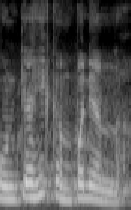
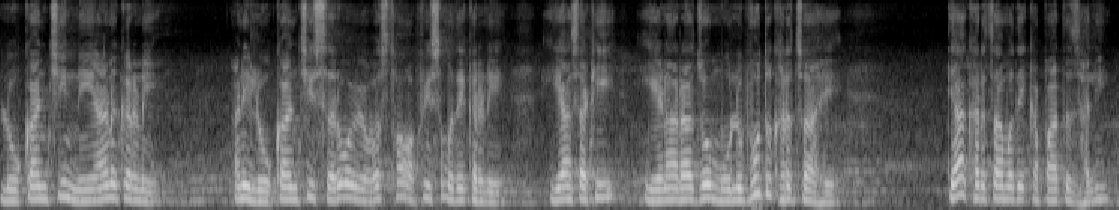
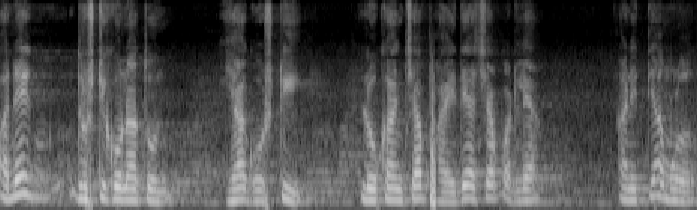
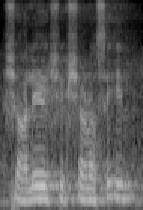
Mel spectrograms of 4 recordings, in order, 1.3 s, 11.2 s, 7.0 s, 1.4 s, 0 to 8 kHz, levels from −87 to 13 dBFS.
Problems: constant background noise, continuous background conversations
